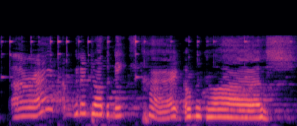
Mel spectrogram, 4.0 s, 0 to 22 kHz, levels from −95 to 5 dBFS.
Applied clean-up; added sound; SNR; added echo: classical method WPE with log-MMSE.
